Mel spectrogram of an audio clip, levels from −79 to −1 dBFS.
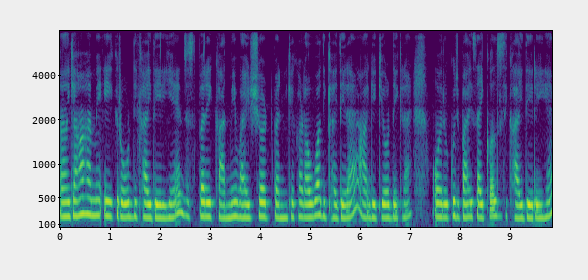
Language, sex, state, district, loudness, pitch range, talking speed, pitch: Hindi, female, Bihar, Vaishali, -15 LUFS, 200-215 Hz, 220 wpm, 205 Hz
